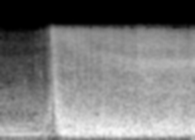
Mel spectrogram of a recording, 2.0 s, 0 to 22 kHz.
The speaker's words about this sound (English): 12 years earlier, footage from Belfast shows a bomb exploding on a city street.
